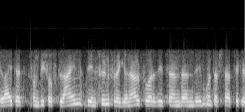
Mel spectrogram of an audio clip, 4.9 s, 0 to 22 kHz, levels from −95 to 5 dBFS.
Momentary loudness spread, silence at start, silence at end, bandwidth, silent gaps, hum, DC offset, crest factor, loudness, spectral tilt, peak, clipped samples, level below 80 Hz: 4 LU; 0 s; 0 s; 3.5 kHz; none; none; under 0.1%; 12 dB; -13 LUFS; -8.5 dB/octave; 0 dBFS; under 0.1%; -64 dBFS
